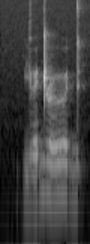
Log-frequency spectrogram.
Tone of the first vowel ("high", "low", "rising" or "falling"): rising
